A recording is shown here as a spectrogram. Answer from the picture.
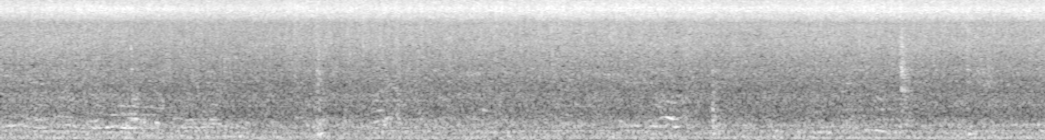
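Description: Chopped meat sizzling on a hot flat-top griddle, a steady hiss as it is stirred with a spatula, with a few light ticks and voices talking in the background.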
